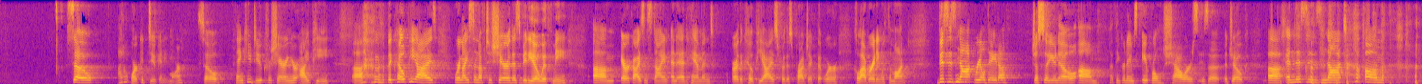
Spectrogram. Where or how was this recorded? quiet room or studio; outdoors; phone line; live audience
live audience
